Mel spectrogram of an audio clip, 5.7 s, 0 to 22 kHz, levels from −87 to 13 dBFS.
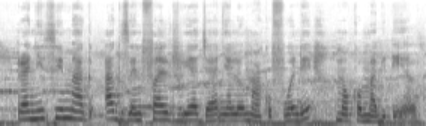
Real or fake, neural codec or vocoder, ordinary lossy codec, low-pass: fake; vocoder, 44.1 kHz, 128 mel bands, Pupu-Vocoder; none; none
